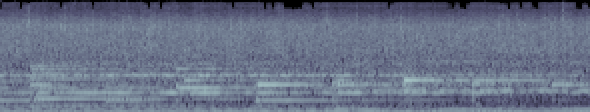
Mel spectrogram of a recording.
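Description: Light drizzle falls steadily and softly, a faint even patter over a sustained tonal hum, with no talking.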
